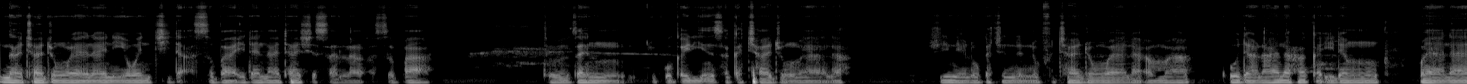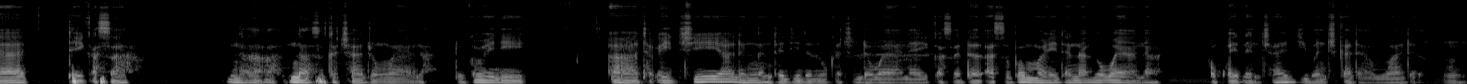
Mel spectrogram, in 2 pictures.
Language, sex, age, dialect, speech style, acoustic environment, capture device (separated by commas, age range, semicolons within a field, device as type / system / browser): Hausa, male, 25-34, Nigeria - Kano, relaxed, silence; nature, mobile / Linux / Chrome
